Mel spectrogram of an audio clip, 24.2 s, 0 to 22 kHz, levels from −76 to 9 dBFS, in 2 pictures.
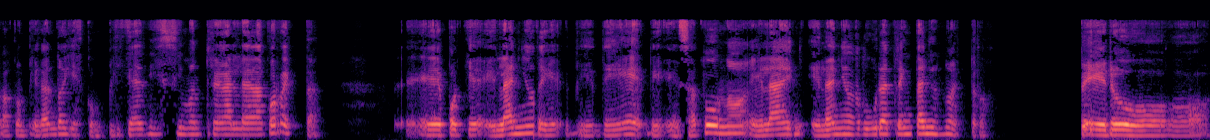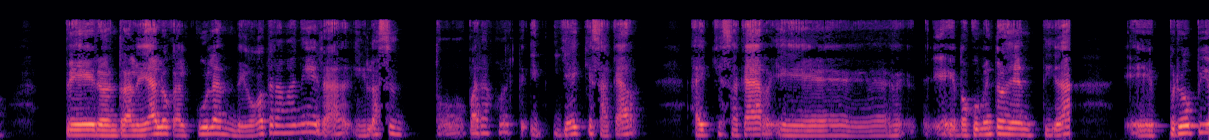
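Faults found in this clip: Compressed frames skipped in the speech at 5.33–5.36 s, 7.19 s, 21.25 s and 22.79–22.86 s. The audio jumps forward by roughly 200, 100, 70 and 300 ms, which fits whole 20 ms frames dropped. Probably frames missing from the file, or the decoder discarding them as corrupt.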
